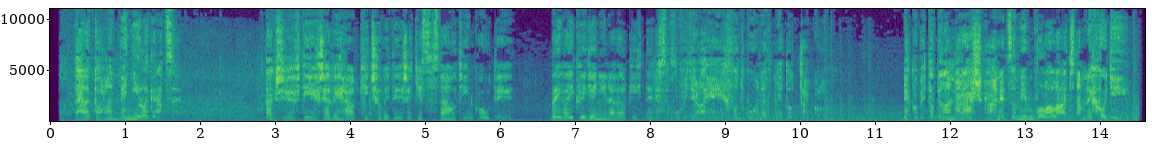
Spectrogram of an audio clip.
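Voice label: female Czech drama mix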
